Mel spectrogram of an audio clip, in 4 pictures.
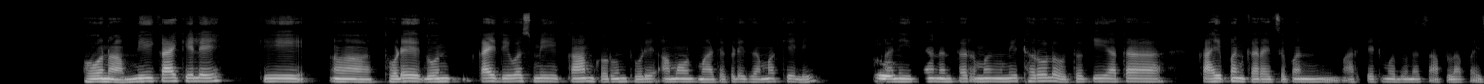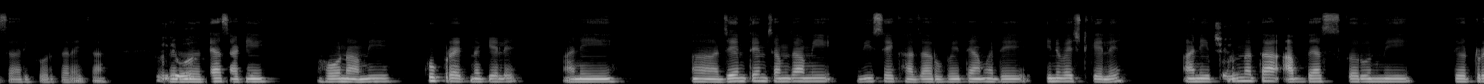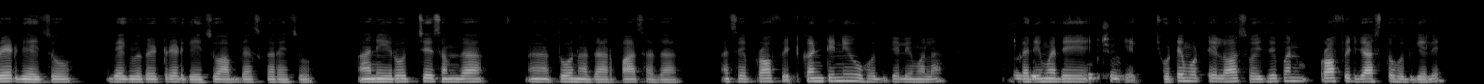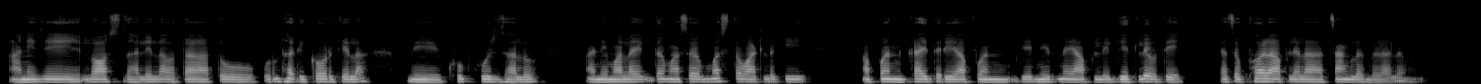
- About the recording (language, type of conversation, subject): Marathi, podcast, कामात अपयश आलं तर तुम्ही काय शिकता?
- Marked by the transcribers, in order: in English: "ट्रेड"; in English: "ट्रेड"; tapping; in English: "कंटिन्यू"; laughing while speaking: "तो पूर्ण रिकव्हर केला"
